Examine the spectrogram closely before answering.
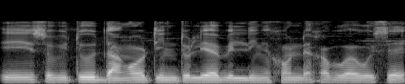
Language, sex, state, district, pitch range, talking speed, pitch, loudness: Assamese, male, Assam, Sonitpur, 100-105 Hz, 135 wpm, 105 Hz, -18 LUFS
